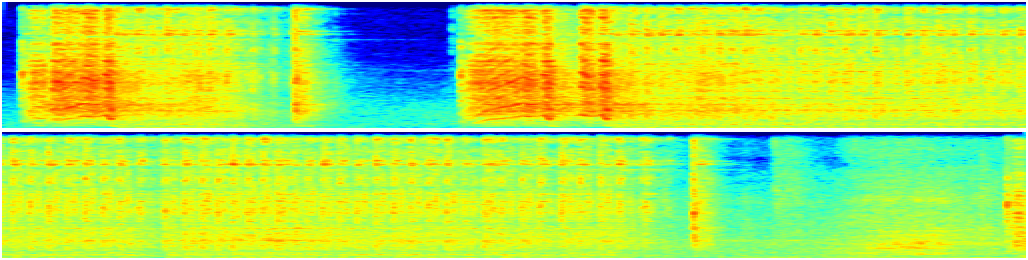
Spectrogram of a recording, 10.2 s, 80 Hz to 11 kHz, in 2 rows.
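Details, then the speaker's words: Sinnis Harrier single-cylinder motorcycle, 29,000 miles, new spark plug fitted: two short cranking bursts then a slightly lumpy idle; slow starting attributed to valve clearances out of spec when cold, just in spec warm; valves to be set. "I actually know what the answer is. I just didn't want to admit it to myself. Valves will need to be set."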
